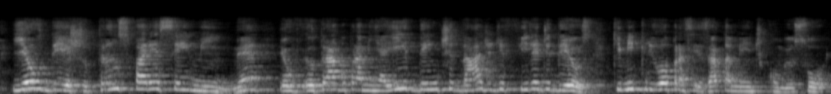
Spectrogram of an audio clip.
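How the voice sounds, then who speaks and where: A woman's voice: fairly high pitch, roomy sound. A woman with a Brazilian accent giving an informal, effusive faith testimony on a live stream, often repeating short phrases. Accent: Brazilian Portuguese. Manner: informal and effusive, calls the audience "gente". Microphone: live-stream setup, camera or phone.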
